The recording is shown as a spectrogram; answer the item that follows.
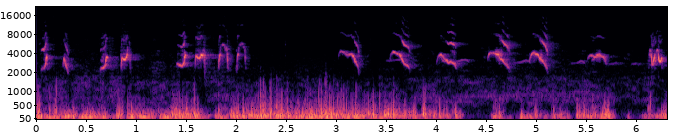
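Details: Long-tailed shrike singing in the morning as a lure to make other shrikes answer: clustered squeaky chirps, then a series of down-slurred whistled notes repeated roughly every half second, over low rumbling noise.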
